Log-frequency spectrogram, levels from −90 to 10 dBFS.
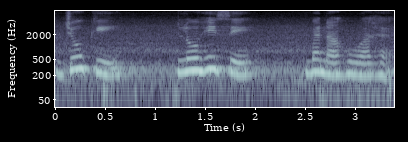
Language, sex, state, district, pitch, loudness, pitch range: Hindi, female, Uttar Pradesh, Varanasi, 245 Hz, -22 LUFS, 215-265 Hz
